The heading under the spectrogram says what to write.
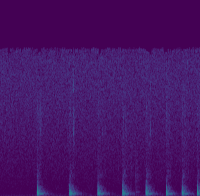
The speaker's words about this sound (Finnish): Heti vasemmalla oli toinen ovi ja sille Möttönen koputti.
